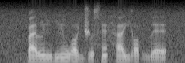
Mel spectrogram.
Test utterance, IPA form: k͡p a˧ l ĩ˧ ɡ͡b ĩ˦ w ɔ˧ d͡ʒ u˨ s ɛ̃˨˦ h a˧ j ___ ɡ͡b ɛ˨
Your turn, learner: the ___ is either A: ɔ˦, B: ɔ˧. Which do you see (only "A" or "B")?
B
